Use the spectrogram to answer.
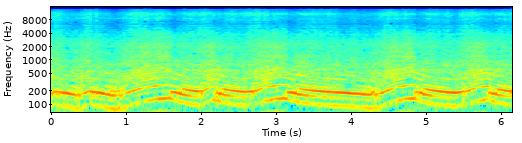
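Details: Soul GT scooter bored up to 150 cc with Sonic piston, enlarged head ports, BRT racing camshaft, valves adjusted, first start after build: blips up and settles back several times, crisp and even, no knocks or rattles; normal revving.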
